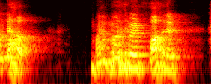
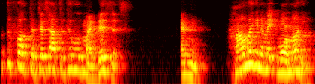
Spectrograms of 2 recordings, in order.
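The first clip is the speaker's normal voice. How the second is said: impatient audience member; 8 dB quieter, faster than usual. Retold or imitated. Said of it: "you're like".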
